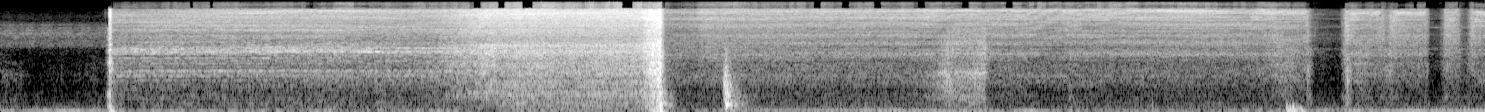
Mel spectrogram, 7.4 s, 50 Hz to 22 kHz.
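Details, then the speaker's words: BMW 335i N54 boost leak pressure test: a steady, high, airy hiss rises then cuts off sharply as air escapes from a leak in the boost/intake system. Owner links such leaks to sluggish power. "you know I can also hear it leaking somewhere"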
